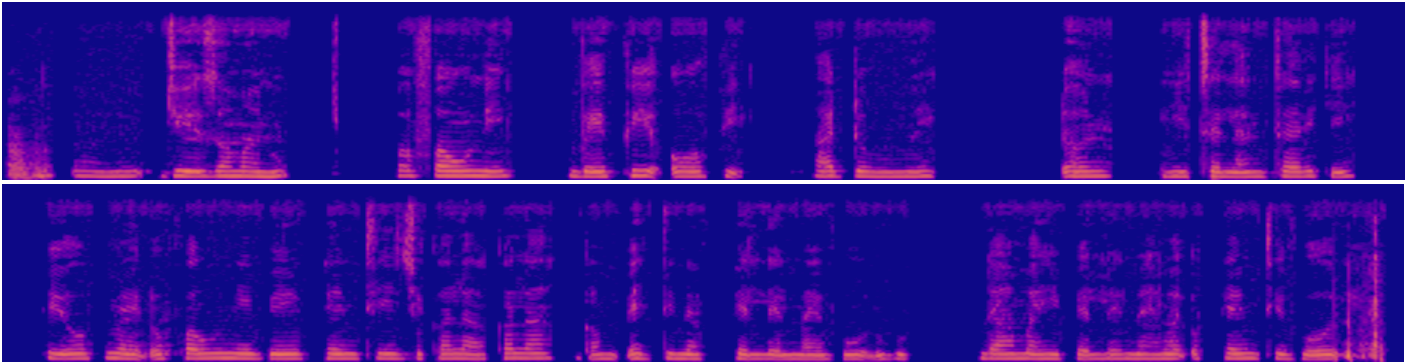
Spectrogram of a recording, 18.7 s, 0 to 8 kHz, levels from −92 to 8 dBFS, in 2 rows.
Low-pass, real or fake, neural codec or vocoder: 7.2 kHz; fake; codec, 16 kHz, 16 kbps, FreqCodec, larger model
